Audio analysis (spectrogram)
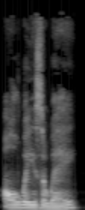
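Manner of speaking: plain reading voice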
